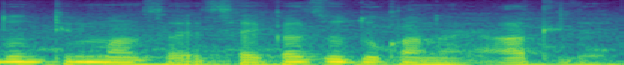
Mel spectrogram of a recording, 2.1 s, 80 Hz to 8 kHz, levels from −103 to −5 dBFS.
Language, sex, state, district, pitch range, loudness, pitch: Marathi, male, Maharashtra, Mumbai Suburban, 105-115 Hz, -15 LUFS, 110 Hz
